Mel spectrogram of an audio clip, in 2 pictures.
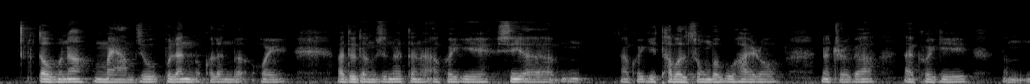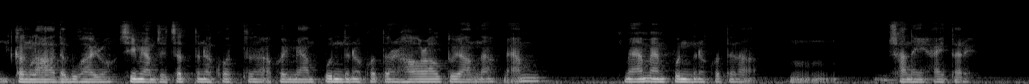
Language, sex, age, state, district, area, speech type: Manipuri, male, 30-45, Manipur, Imphal West, urban, spontaneous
